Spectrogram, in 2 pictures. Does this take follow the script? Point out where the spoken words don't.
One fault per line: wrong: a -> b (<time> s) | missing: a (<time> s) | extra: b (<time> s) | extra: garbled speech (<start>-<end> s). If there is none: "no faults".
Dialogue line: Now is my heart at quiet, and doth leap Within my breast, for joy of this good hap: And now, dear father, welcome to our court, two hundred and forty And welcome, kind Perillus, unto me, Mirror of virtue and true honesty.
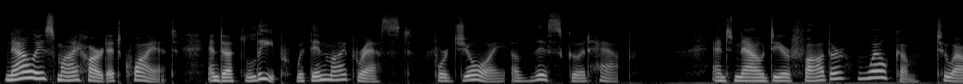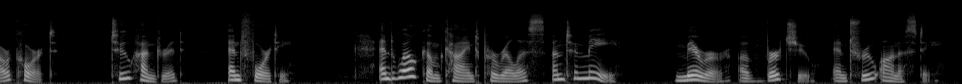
no faults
